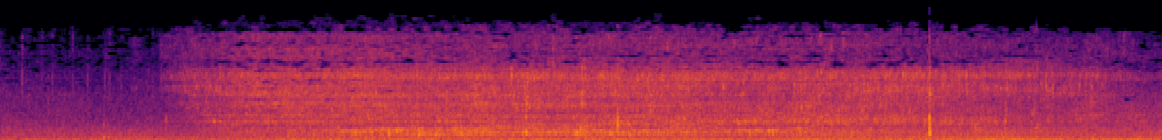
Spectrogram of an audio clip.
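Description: Carbonated water poured from a plastic bottle into a glass of ice, close-miked on a dummy-head microphone. A steady pouring hiss and fizz starts about a second in, with small crackles and one sharp clink near the end.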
